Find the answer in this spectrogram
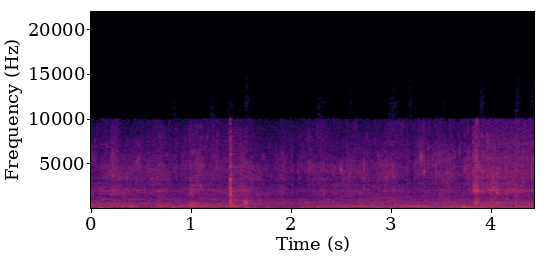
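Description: Pieces of chicken, fish, sausage and prawns sizzling steadily in hot coconut oil as a wooden spatula stirs them around the pan, with one short knock about a second and a half in.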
